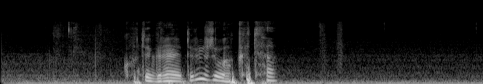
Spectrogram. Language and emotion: Russian, positive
